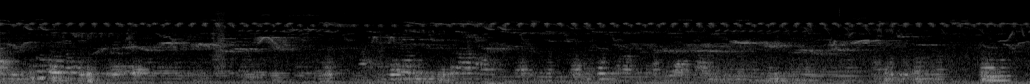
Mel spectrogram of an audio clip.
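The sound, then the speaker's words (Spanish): Crickets chirping in the morning give a faint, continuous high pulsing trill, with scattered bird chirps and tweets rising above it. “Los últimos grillos también cantan por la mañana.”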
